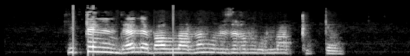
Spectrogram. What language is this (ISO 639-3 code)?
bak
